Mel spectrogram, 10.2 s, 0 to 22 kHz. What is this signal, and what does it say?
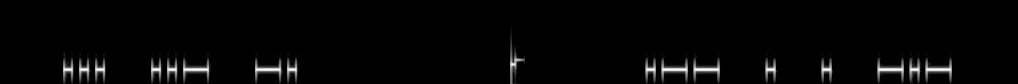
Morse code, heard as a keyed tone, about 15 wpm, spaced as for 11 wpm, 700 Hz. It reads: SUN WEEK
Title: 2x Character Spacing - Top 500 Words - 15wpm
